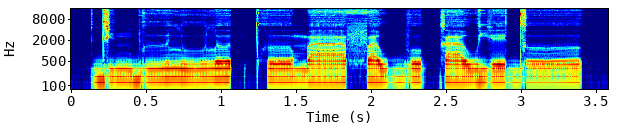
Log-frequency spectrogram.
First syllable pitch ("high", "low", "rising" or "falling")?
low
